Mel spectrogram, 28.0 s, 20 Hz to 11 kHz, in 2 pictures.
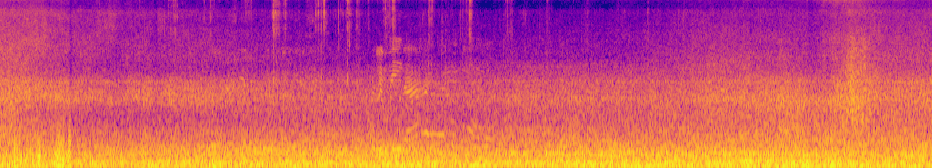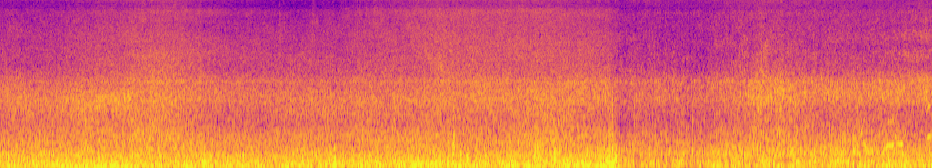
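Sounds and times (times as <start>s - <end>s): wind buffeting microphone: 0.0s - 27.9s.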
